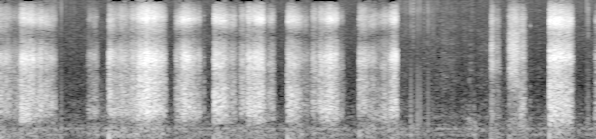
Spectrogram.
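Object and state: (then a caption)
Pencil writing on notebook paper. A sharpened wooden graphite pencil is drawn across a thin, flat lined page of a spiral notebook while writing Korean letters. Short bursts of dry, bright scratching come in quick, uneven strokes separated by brief pauses.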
